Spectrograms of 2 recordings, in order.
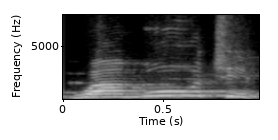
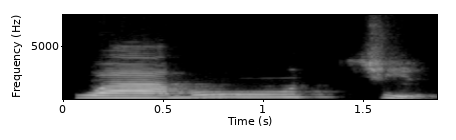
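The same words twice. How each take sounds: First: Guamuchi with the weight on the U, said clearly; stress on the U. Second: Guamuchi drawn out very slowly, syllable by syllable; slow spelling demo. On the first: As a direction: lean on the U in Guamuchi. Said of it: "con acento en la U". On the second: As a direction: stretch out Guamuchi slowly so they can write it. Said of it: "con G". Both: Shown as a demonstration.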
